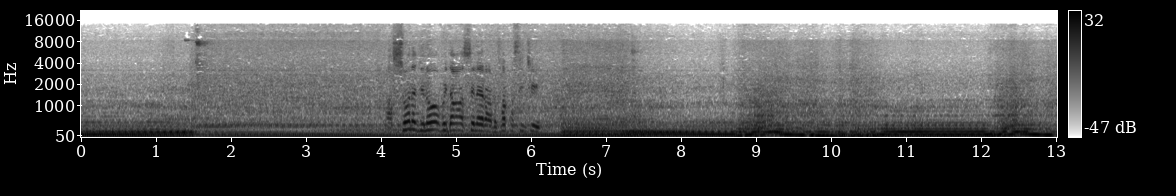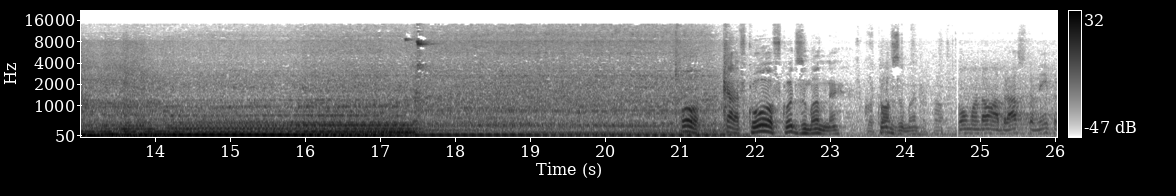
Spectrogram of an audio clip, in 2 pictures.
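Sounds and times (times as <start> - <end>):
car engine revving and idling: 0.0 - 21.9.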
